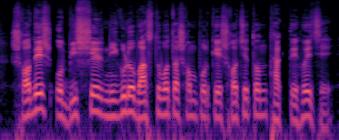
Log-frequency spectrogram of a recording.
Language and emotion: Bengali, neutral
